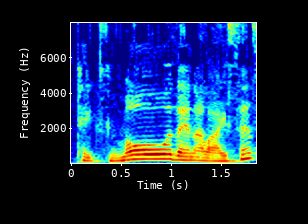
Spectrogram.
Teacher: percebe que eu alongo esse O, ok? Para não enrolar a língua no R.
